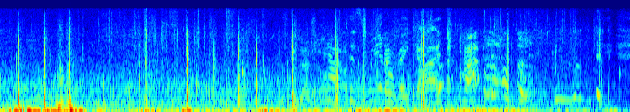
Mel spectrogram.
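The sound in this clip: Footsteps walking toward the entrance of an underground car park, many sharp, irregular steps on a hard surface, with voices in the background.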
